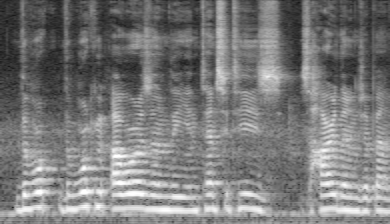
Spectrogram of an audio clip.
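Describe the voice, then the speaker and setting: A woman speaks with a French accent at a medium pitch. Her pace is fairly quick and her intonation fairly even. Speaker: language learner vlogger. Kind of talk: casual vlog monologue. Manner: halting, many false starts.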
